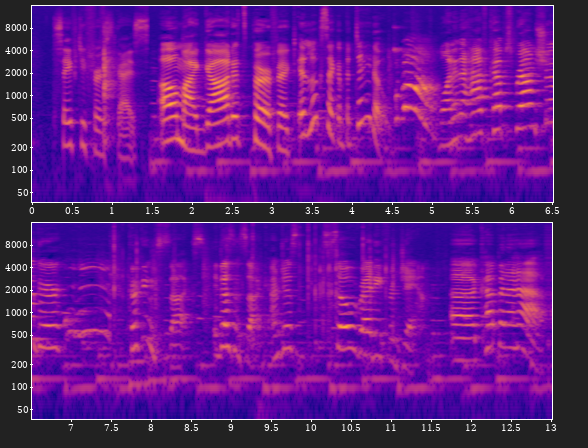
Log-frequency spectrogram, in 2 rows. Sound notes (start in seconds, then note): 7.0 humming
